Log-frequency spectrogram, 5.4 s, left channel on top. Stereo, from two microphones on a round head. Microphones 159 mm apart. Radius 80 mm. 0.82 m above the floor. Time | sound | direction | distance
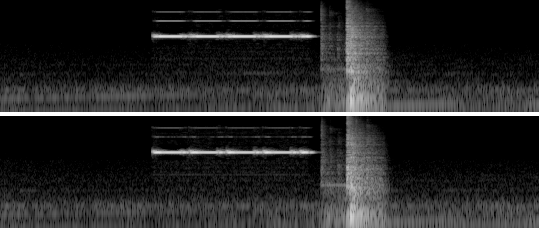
1.5 | a fire alarm | 20° right (ahead or behind) | 1.3 m
3.2 | a door slam | 50° left (ahead or behind) | 2.5 m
